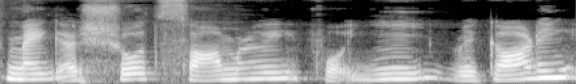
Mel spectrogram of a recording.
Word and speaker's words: 一: The first, before a fourth tone, 一 will be pronounced as second. The second, before a first, second, third tone, 一 will be pronounced as fourth. The third, between two same verbs, 一 will be pronounced as a light tone.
